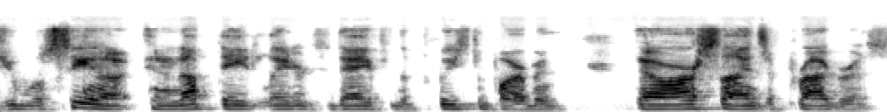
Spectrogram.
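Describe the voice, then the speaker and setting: A man talks at a very fast pace, the sound dry with no echo. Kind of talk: prepared press briefing remarks. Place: office. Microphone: video call.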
